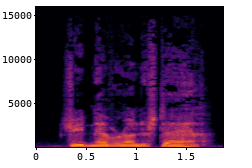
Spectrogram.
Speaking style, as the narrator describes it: he muttered

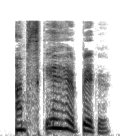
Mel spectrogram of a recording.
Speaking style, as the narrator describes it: she whimpered

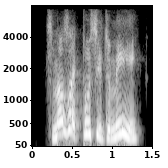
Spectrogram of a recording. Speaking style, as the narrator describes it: he chuckled

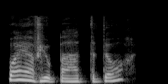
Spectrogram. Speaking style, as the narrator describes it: In a frightened voice, she said

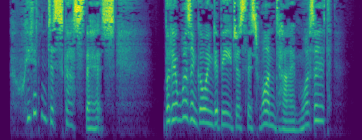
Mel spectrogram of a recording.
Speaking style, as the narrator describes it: I laugh and ask

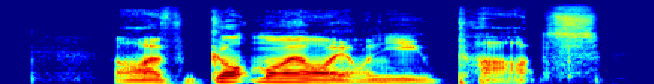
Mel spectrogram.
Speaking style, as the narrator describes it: growled Strappy, temporarily defeated

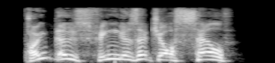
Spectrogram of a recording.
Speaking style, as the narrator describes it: Paul shouted

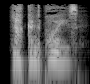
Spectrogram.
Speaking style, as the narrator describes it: she whispered

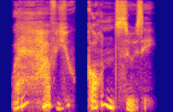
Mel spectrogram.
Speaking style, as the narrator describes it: she whispered into the silence

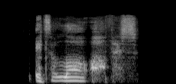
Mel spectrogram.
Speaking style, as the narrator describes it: she whispered

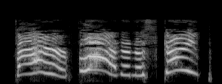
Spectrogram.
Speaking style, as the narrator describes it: the other screamed

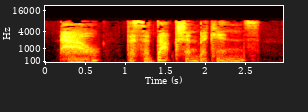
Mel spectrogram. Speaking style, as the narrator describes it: whispers Angelica

